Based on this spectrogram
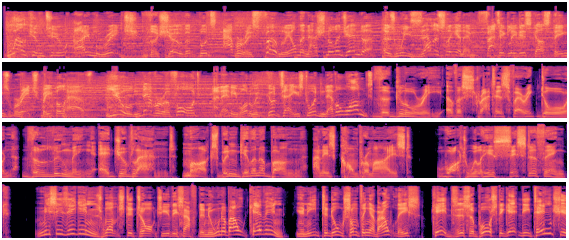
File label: character voice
